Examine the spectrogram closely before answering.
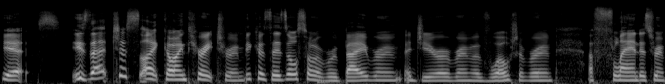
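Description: Recorded very cleanly against a silent background, a woman speaks at a moderate pace and medium pitch with ordinary pitch variation in a plain, everyday voice. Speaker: podcast co-host. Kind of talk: casual banter podcast chat. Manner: laughs often, playful.

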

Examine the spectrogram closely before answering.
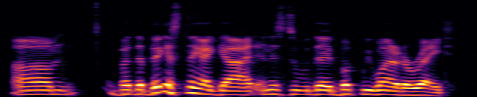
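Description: Here a man with an American accent speaks at a fairly high pitch. The recording is very clean over a silent background. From United States. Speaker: author. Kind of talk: podcast interview.

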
